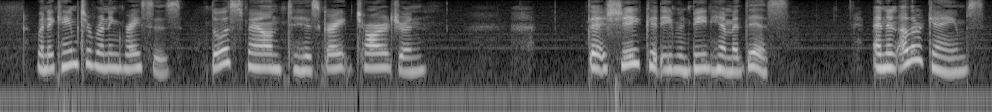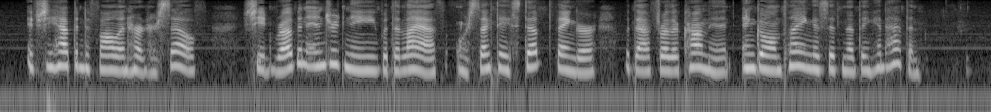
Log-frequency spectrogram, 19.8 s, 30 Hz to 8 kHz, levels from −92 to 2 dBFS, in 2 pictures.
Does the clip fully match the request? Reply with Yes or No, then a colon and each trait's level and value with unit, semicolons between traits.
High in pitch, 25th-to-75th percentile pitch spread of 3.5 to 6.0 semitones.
No: very high, 260 Hz; average, 2.9 semitones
